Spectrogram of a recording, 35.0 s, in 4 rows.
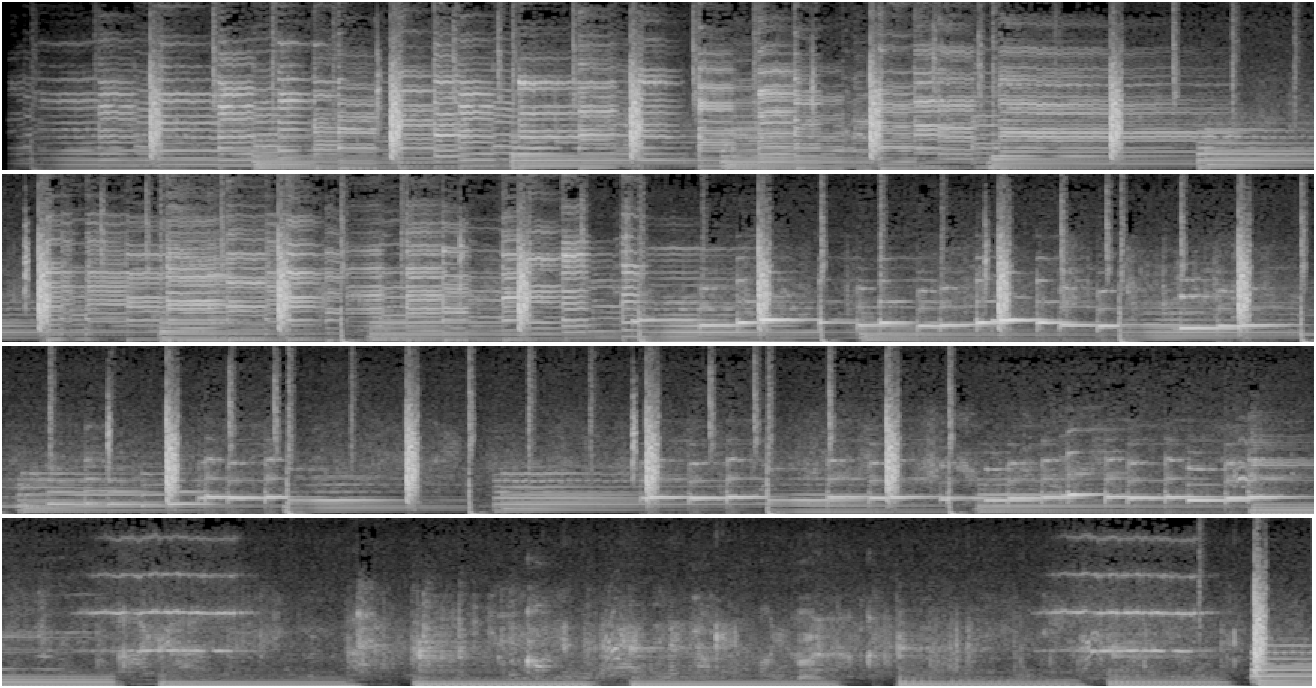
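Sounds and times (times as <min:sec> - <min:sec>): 
canon in A major: 0:00.0 - 0:34.9.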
